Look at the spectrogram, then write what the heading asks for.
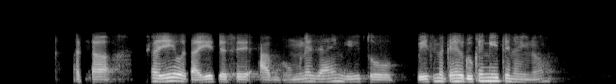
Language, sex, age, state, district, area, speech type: Hindi, male, 18-30, Uttar Pradesh, Varanasi, rural, conversation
